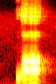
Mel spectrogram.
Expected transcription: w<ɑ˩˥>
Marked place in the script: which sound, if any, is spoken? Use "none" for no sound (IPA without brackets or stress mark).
ɑ˩˧˩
